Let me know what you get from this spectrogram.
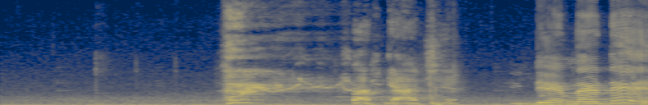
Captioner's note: laughing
